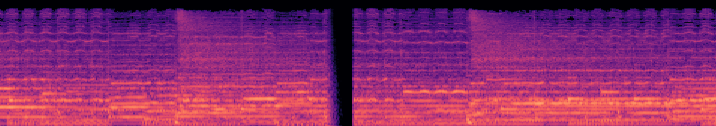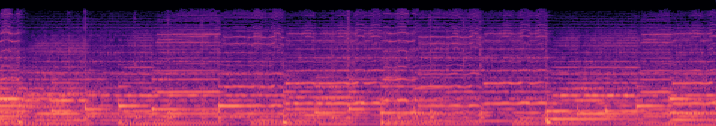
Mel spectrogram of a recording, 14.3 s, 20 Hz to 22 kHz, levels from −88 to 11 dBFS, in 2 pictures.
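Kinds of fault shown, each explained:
call audio freeze: From 3.27 to 3.56 s the last sound is stretched into a fading buzz, ending in about 120 ms of silence before the audio resumes where it stopped, likely because delayed packets emptied the jitter buffer. A spectrogram shows smeared horizontal bands thinning to a blank gap.
jitter buffer speed-up: From 12.70 to 13.55 s the audio runs at 111% speed without a pitch change, as the receiver trims short pitch-period pieces, about a tenth of a second in total. On a spectrogram the harmonics keep their spacing while events arrive closer together.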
